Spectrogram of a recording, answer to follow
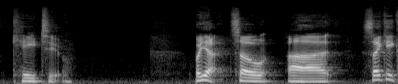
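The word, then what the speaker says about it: Xatu: life but also the entire last generation is zetu uhuh it's the evolution of natu I found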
